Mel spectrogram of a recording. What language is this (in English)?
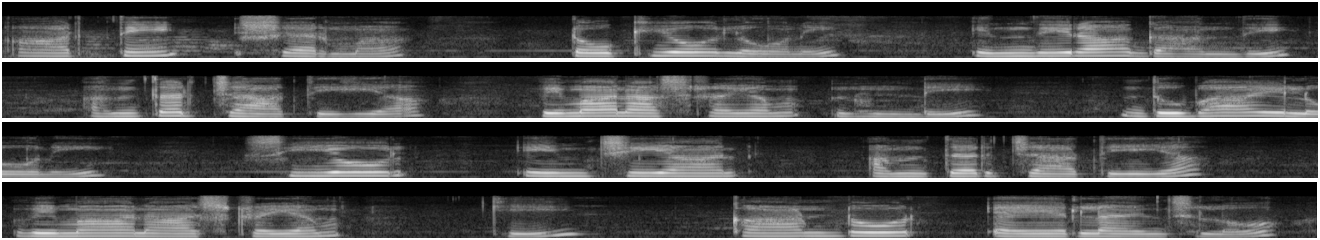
Telugu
